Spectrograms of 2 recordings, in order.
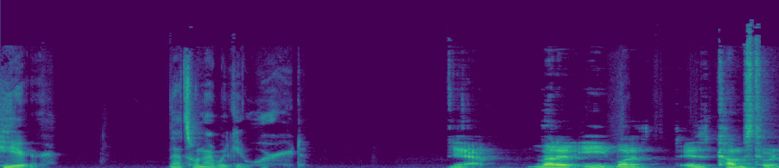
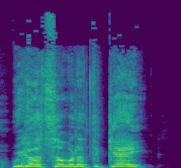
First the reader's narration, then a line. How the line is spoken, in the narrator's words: one of the guards yells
